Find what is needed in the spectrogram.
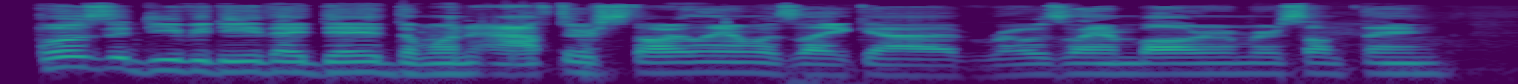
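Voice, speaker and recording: A man speaks at a moderate pace in an ordinary speaking voice, his medium pitch and fairly even intonation running on with hardly any pauses. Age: 30s. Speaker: rock band drummer. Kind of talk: casual chat. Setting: podcast interview.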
